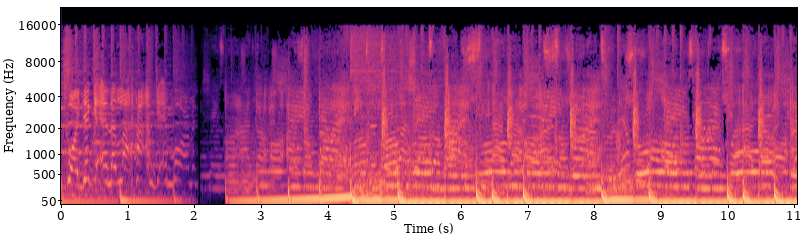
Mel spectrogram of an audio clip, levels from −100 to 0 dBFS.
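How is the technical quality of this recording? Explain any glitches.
No glitches are audible anywhere in this recording.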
